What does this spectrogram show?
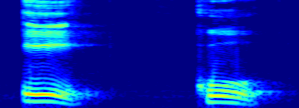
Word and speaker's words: econômico: Se eu separo o econômico, econômico, sílaba tônica, antepenúltima.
